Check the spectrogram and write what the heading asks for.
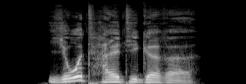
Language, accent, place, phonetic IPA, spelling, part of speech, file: German, Germany, Berlin, [ˈjoːtˌhaltɪɡəʁə], jodhaltigere, adjective, De-jodhaltigere.ogg
- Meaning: inflection of jodhaltig: 1. strong/mixed nominative/accusative feminine singular comparative degree 2. strong nominative/accusative plural comparative degree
